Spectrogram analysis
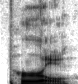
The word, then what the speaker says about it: Pearl: Pearl Pearl Harbor yes that RL combination can be quite difficult for a lot of Brazilians and Portuguese speakers that's why I always just recommend slowing it down really articulating both syllables Pearl Pearl there we go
